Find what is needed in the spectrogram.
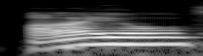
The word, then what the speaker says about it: Isle: I had not heard of 20 across, New Jersey's C blank city, aisle C. That sounds like something you would hear in a Kmart ad. In aisle C, no, but it's spelled I-S-L-E.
